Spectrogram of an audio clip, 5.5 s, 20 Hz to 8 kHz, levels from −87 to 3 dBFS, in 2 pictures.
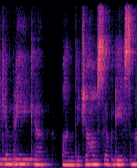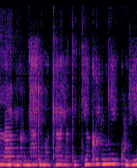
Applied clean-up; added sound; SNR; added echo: neural mask model DeepFilterNet 3.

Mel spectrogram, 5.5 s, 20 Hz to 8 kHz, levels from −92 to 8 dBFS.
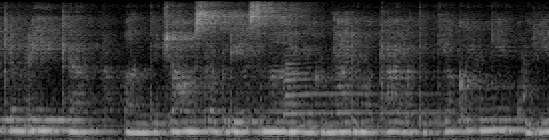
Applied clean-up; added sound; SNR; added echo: neural separator model SepFormer DNS4.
